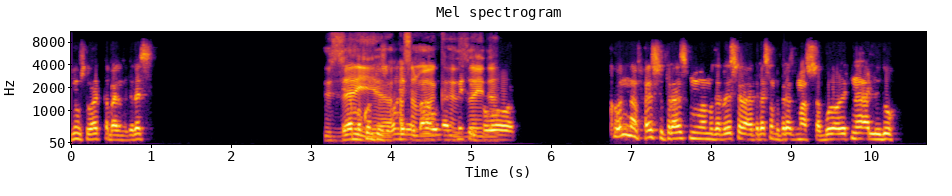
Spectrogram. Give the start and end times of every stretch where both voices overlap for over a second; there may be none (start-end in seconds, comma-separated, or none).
3.4-5.4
